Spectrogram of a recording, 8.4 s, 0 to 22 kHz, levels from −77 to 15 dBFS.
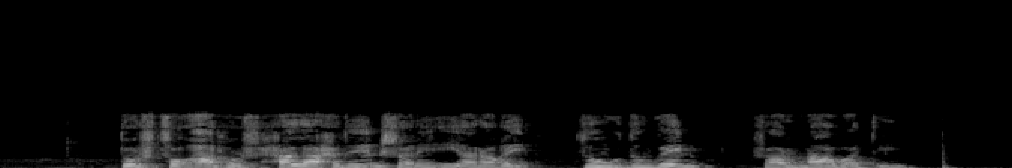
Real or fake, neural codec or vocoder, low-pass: fake; codec, 16 kHz, 16 kbps, FreqCodec, larger model; 7.2 kHz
